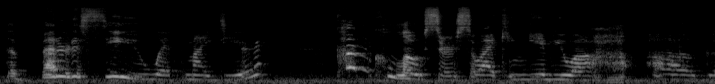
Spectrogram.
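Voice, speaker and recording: A woman voicing a sly, hungry male wolf in a storybook, falsely polite with drawn-out, oily phrasing. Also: on the high side, expressive, vocal fry, fairly bright tone, distant mic, slight background noise, voice pushed down, full character voice. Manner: drawn-out, oily, sometimes whispering.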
